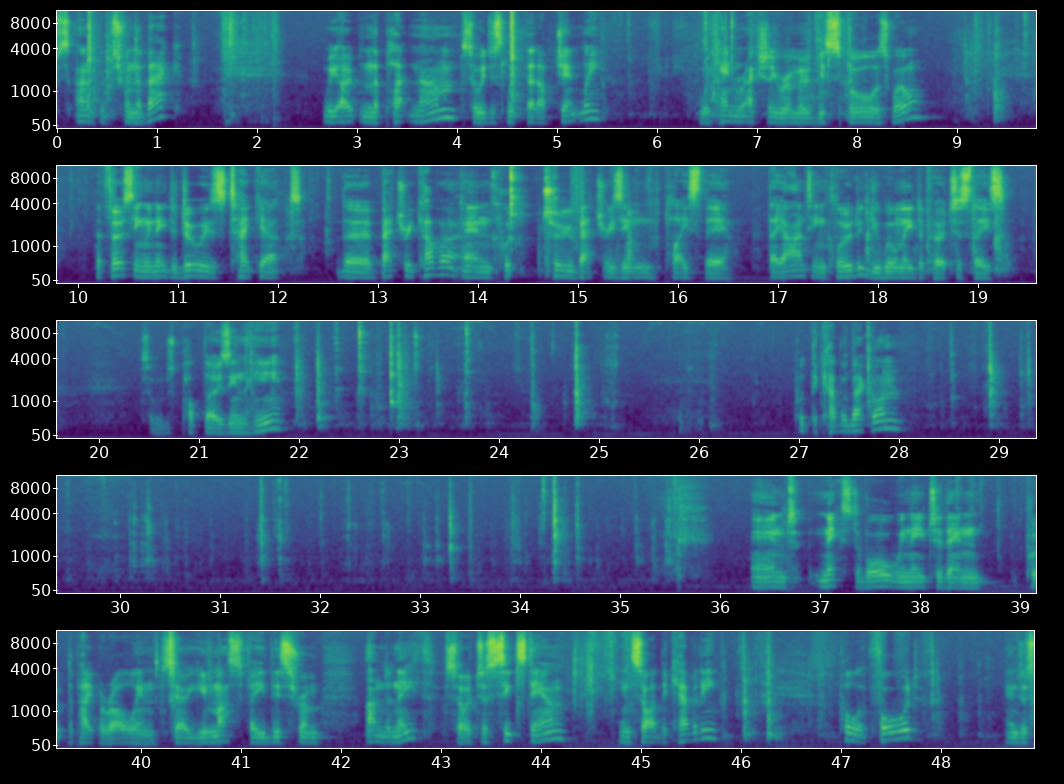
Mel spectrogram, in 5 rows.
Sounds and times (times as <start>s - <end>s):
Speech: 0.0s - 1.3s, 2.7s - 5.6s, 6.4s - 8.8s, 10.2s - 19.4s, 20.4s - 21.9s, 27.0s - 28.1s, 36.3s - 45.9s, 47.0s - 47.8s, 48.6s - 48.9s.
